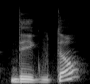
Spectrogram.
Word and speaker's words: dégoûtant: D with an accent, it's not de, it would be de without the accent. Dégoût, here we have the sound goût, J-O-U, goût, tant, T-A-N-T. But the T at the end, you don't hear it.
